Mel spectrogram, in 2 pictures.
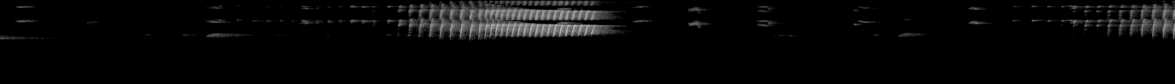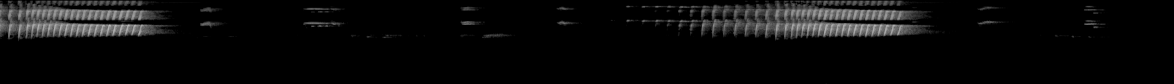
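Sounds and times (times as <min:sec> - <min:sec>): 
Phylloscopus sibilatrix wood warbler singing: 0:03.9 - 0:06.2, 0:10.9 - 0:13.4, 0:18.6 - 0:21.0.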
